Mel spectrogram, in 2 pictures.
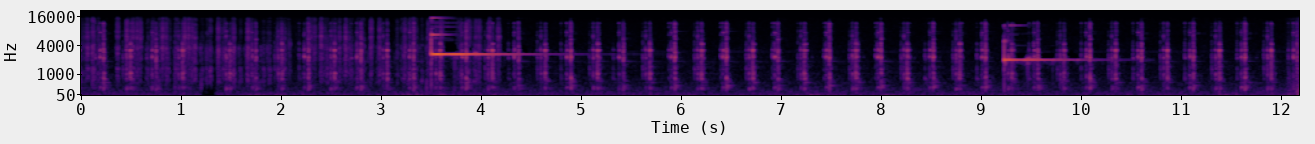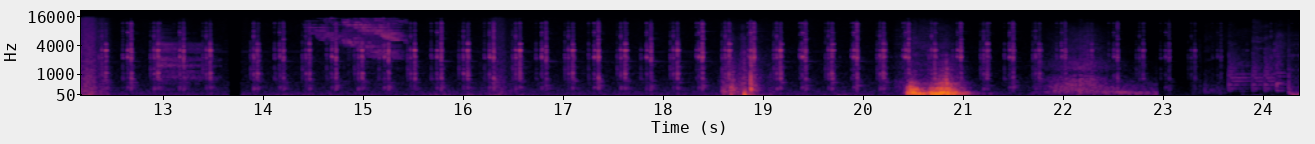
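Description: Clock ticking quickly and evenly. A few short effects sit over it: a sharp hit with a ringing tone about four seconds in, a shorter tone near nine seconds, and a heavy low thump around twenty-one seconds, the loudest sound of all.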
